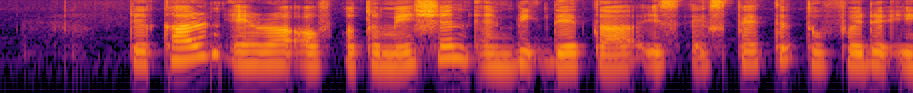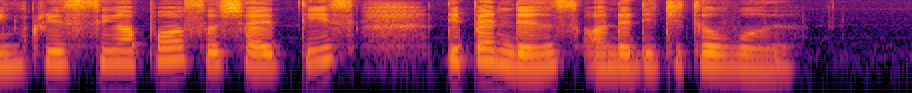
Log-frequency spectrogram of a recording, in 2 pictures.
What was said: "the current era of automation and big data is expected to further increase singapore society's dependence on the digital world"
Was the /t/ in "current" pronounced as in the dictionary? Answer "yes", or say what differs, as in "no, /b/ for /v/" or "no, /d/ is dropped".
yes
